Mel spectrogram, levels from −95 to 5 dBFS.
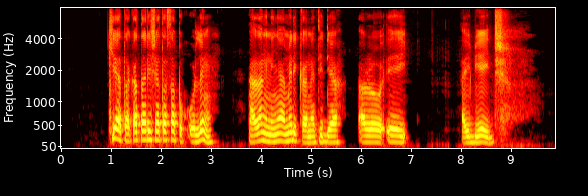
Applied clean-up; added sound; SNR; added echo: none; none; none; none.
